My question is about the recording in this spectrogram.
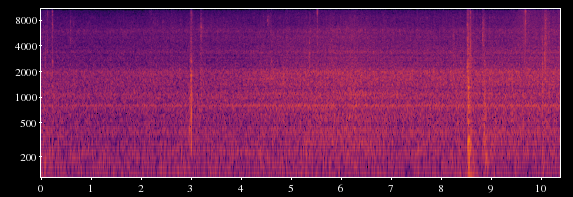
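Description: Steady noise of a running motor vehicle or traffic, with a sharp click about three seconds in and a louder knock near the end.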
